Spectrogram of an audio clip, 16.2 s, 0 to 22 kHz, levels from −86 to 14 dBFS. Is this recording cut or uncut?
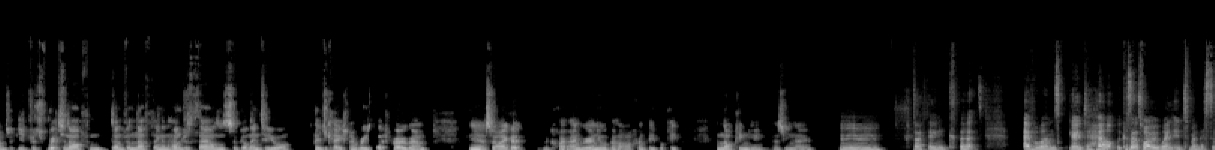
cut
